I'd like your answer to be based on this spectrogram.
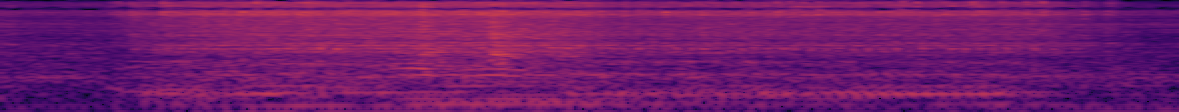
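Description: A sewing machine runs a straight seam with a half-inch allowance on a bomber jacket sleeve band, giving a steady close motor whir that starts after a brief pause and holds evenly to the end.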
